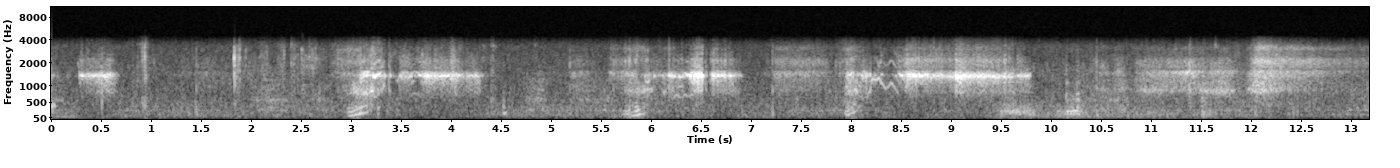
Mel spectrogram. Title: Snoring Kracken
